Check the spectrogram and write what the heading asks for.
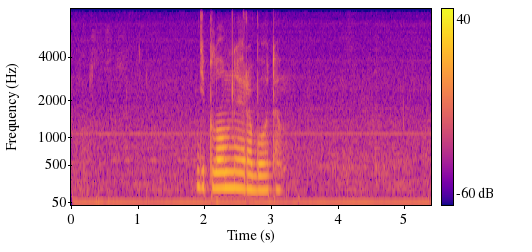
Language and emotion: Russian, neutral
